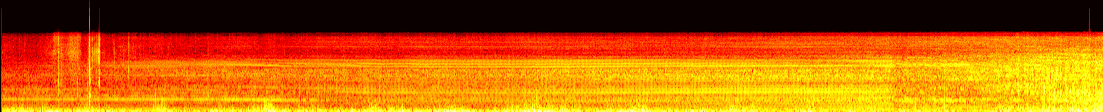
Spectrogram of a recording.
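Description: Small single-cylinder minibike engine running at a steady pitch, then dropping in pitch about eleven seconds in and growing louder near the end as the bike comes close.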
